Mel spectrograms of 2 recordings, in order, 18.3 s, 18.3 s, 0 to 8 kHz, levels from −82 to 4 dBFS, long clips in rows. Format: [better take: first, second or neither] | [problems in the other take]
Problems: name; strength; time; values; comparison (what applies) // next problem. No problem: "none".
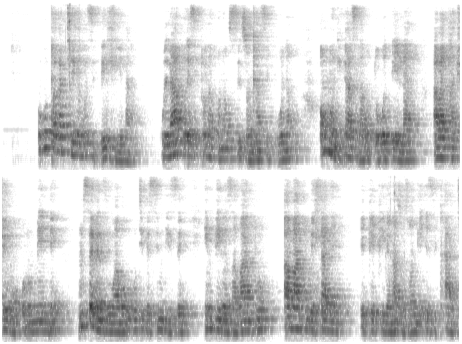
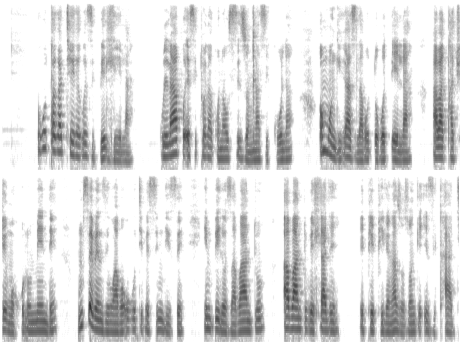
second | noise reduction (neural separator model SepFormer DNS4)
